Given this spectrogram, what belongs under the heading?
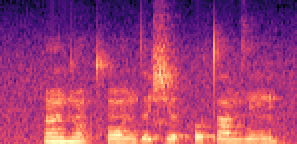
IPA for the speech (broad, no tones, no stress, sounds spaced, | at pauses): ə̃ d õ tʰ õ n d ə ɕ ɘ h o t ã n z ĩ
